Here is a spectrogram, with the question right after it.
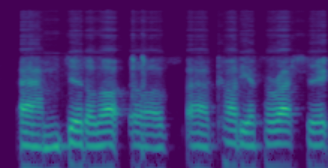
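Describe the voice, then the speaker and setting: A man with an English accent, medium-pitched and monotone, at a moderate pace, in a dry, close sound with no echo. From England. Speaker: perioperative nursing consultant. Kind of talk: webinar presentation. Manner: hesitant, many fillers.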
